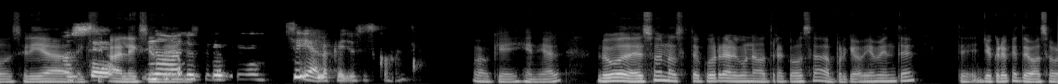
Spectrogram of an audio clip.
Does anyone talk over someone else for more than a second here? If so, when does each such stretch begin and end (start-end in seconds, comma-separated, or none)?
0.7-2.0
